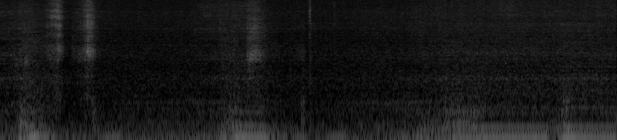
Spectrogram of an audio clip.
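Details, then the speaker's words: Classic car with a rebuilt carburettor, driven through the gears after the ignition timing was adjusted: steady engine rumble with no knocking or stalling. The owner suspects the earlier knock was pre-ignition or a tappet. "Does not sound like it's knocking now. And it's taking gears without stalling. Which is good."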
